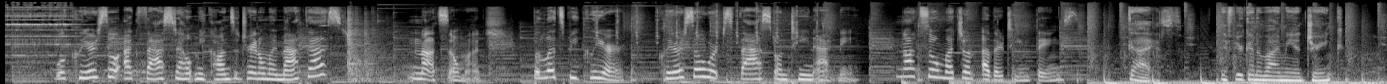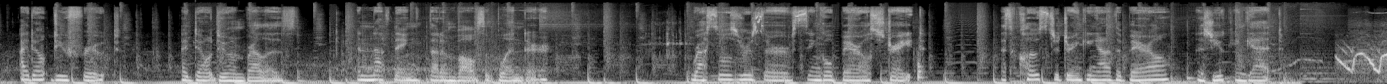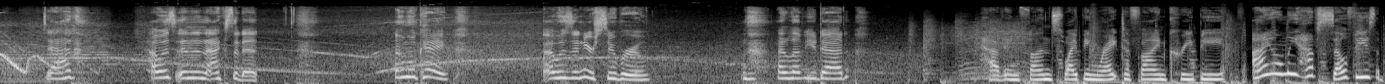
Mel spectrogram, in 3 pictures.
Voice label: Commercial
